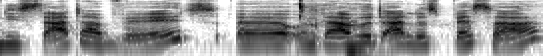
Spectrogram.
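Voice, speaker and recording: Her voice is an unremarkable speaking voice, a woman talking at a moderate pace in a fairly high pitch. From eastern Germany. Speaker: marketing and network expert, founder of a women's network. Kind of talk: interview.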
